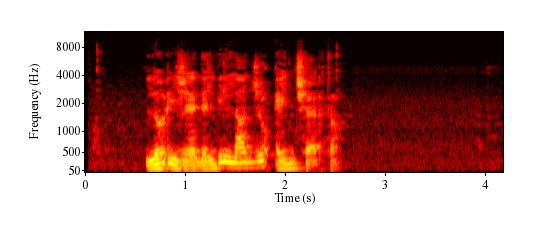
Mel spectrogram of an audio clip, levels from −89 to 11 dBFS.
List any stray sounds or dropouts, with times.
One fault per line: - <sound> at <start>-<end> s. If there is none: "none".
none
